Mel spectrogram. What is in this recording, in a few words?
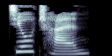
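"纠缠", Mandarin Chinese; chinese-flashcards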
